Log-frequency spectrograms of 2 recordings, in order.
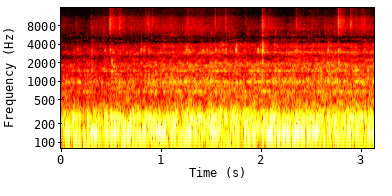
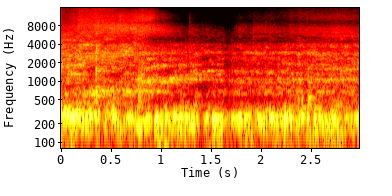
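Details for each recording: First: Waste-motor-oil burner, second attempt, oil pumped rather than head-pressure fed, propane assist at about 5 psi, still heating up: deep steady roar with light spattering crackles as oil spatters inside, flame holding; normal burner roar. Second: Waste-motor-oil burner with pumped oil, not yet up to temperature: propane assist (about 5 psi) shut off as a test, steady roar loses its hissing top and drops to a duller rumble; roar lost, weaker flame, so propane is restored.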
